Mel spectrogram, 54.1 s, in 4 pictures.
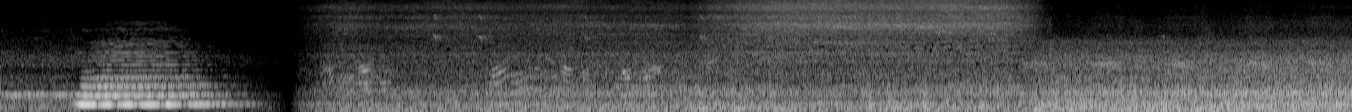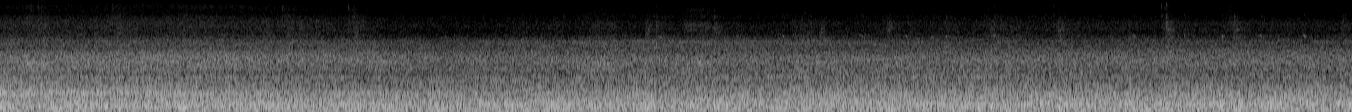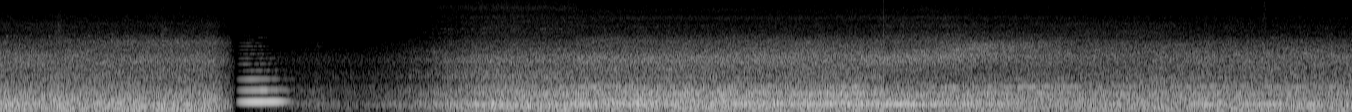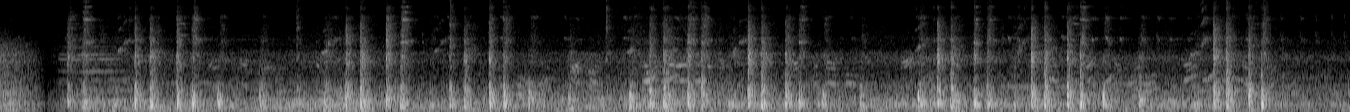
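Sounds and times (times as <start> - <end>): short train horn toot: 0.8 - 2.6, 29.4 - 30.1, 41.1 - 41.9
train wheels rumbling on rails: 3.2 - 29.2, 41.0 - 54.0.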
